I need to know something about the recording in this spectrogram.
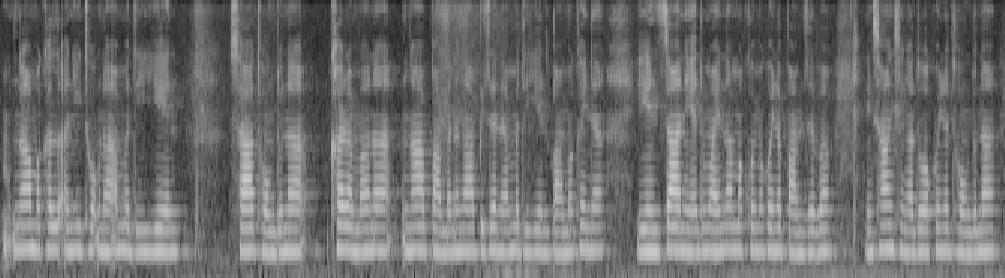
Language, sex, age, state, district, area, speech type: Manipuri, female, 18-30, Manipur, Thoubal, urban, spontaneous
